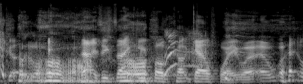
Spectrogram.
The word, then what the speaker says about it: Goldthwait: And they answer the phone to what I believe to be Bobcat Goat. I can't say his name. Bobcat Goldthwait, or whatever his name is, from Police Academy 2.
